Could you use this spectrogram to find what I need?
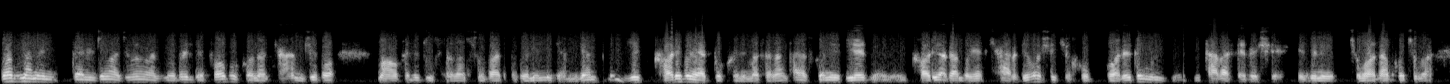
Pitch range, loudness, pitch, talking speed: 105-135 Hz, -17 LUFS, 115 Hz, 180 wpm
